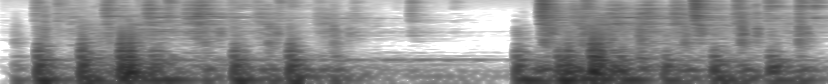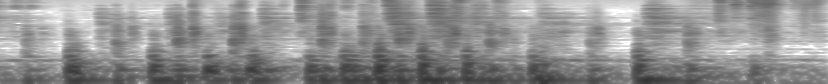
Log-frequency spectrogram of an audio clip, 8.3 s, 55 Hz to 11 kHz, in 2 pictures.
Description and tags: various mysterious noises made with wire iron pieces. Sennheiser MKH60 + MKH30 into Shure FP24, PCM M10 recorder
